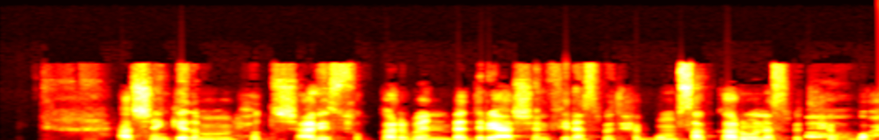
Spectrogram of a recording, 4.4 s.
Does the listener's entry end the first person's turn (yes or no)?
yes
